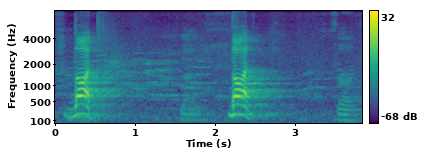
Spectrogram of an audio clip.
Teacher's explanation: Nah kalau ini Pak, ini kan lidah ya Pak, pinggir lidah. Nah pinggir lidah yang kanan itu dikenakan ke gusi gigi atas. Ditempel dulu, dipampatkan sedikit baru dipecahkan. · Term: dod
